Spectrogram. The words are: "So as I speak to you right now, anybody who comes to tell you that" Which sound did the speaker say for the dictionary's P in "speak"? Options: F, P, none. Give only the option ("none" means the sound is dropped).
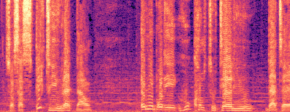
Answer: P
